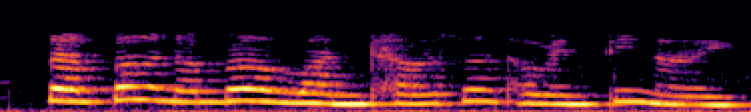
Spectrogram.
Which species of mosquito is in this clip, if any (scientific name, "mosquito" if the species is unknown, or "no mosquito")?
no mosquito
